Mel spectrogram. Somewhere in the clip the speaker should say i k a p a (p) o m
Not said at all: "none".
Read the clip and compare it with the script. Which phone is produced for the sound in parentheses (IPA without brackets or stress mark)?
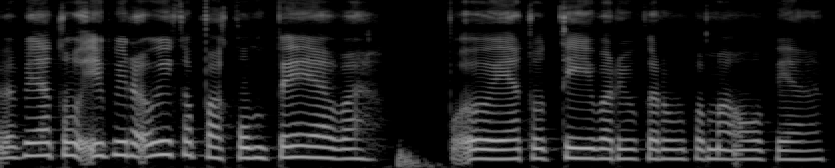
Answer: k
